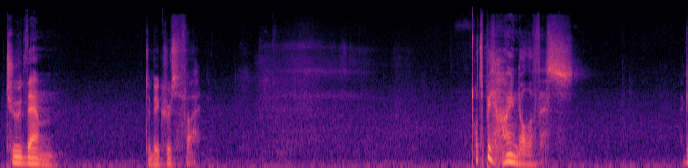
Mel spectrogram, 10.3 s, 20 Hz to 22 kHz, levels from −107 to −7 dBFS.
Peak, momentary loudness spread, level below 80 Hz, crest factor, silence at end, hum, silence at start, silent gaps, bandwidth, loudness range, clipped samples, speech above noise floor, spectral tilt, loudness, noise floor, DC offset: -18 dBFS; 28 LU; -62 dBFS; 26 dB; 0 s; none; 0.1 s; none; 17 kHz; 12 LU; under 0.1%; 30 dB; -5 dB/octave; -38 LUFS; -68 dBFS; under 0.1%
